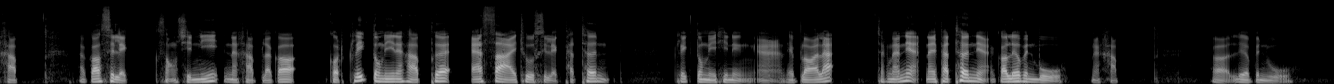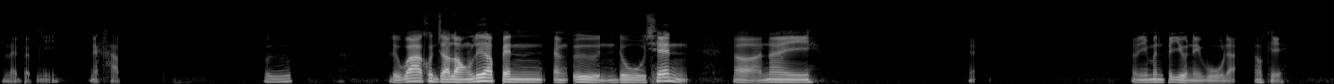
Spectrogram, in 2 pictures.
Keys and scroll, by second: 0.0-1.2 typing.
